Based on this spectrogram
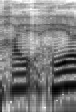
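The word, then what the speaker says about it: Haier: और इलेक्ट्रॉनिक्स में देखें तो हेयर एक कंपनी है, हायर हेयर करके दे प्रोनाउंस इट एज हेयर।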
